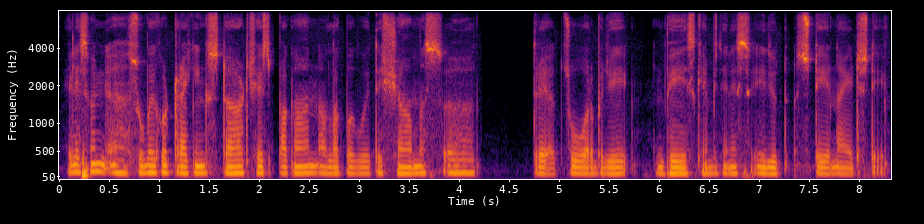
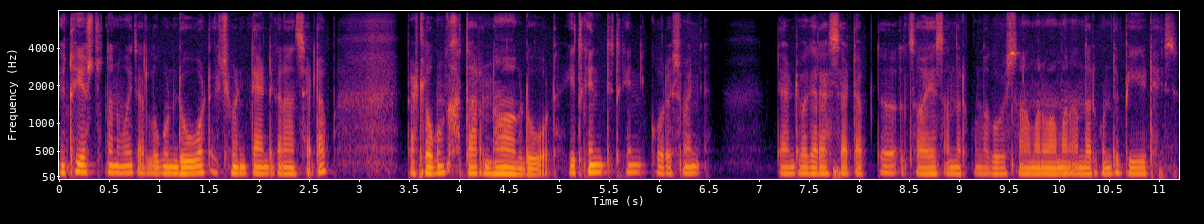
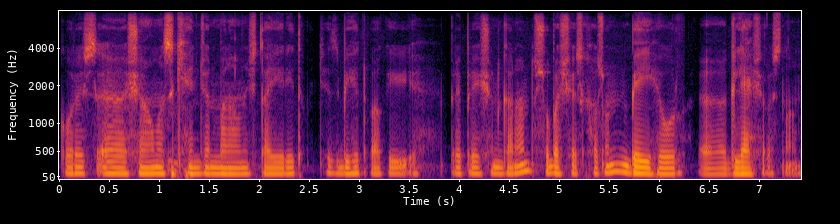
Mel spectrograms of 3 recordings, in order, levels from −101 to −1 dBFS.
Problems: background sounds at intervals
